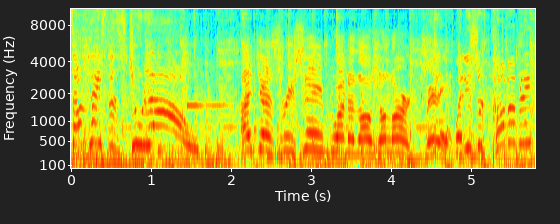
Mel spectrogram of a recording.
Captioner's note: watch chimes; shouting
